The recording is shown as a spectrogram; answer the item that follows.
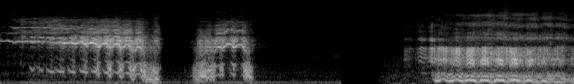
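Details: Repeated horse whinnies, high and quavering, each a second or so long, two close together then a pause before a lower, rolling neigh; faint low hum underneath.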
